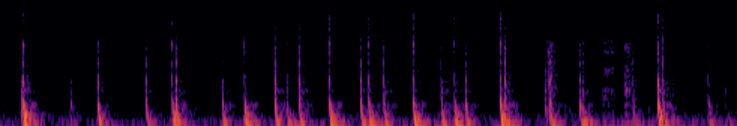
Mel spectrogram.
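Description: Fingertips tap quickly on the paper pages of an open paperback book lying flat, producing a rapid, rhythmic series of about two dozen soft, dull thumps. Each tap is short and muffled, weighted in the low end, with almost no ring.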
